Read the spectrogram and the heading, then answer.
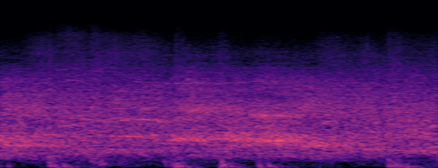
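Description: A packed wrestling arena crowd roars continuously during a match between Hollywood Hulk Hogan and Roddy Piper, a dense wall of cheering and shouting with scattered thumps and claps, loud and sustained throughout without any clear single voice.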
